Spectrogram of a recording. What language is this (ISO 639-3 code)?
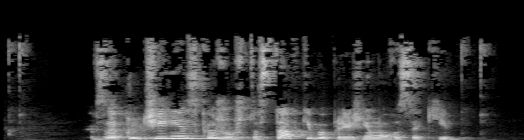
rus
